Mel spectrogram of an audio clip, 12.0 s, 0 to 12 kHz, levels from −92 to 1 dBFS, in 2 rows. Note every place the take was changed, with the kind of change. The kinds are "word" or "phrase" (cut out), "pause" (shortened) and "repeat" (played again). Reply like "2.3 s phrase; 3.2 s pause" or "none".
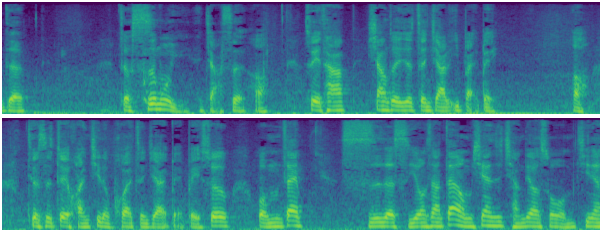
none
